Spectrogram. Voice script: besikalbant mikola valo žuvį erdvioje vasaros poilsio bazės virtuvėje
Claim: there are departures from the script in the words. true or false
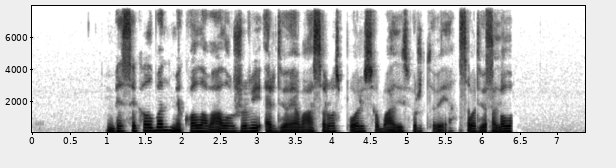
true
